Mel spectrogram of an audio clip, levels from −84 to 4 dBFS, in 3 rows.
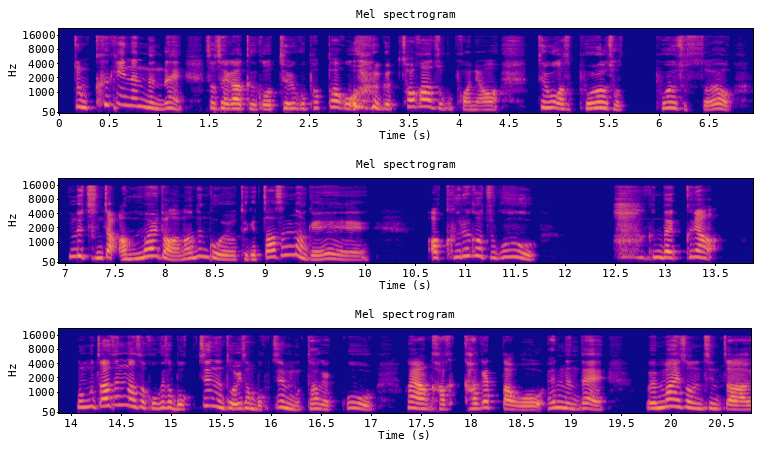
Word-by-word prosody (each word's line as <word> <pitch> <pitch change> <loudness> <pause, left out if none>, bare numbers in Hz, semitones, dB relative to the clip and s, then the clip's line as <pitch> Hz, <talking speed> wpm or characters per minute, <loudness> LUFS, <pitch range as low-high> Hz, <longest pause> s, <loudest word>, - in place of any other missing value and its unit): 좀 290 -4 0
크긴 405 +1 0
했는데 260 -8 -1 0.2
그래서 255 - -3
제가 230 -2 +5
그거 205 -2 -3
들고 235 -1 -1
파파고 265 0 +2 0.3
그 215 -2 -3
쳐 320 - +4
가지고 315 -8 +1
번역, 185 0 -4 0.4
들고 275 -2 +1
가서 225 -4 0
보여줬 240 -7 +2 0.3
보여줬어요. 230 -5 -2 0.3
근데 340 +2 0
진짜 265 -4 +4
아무 215 +1 +2
말도 345 +4 +4
안 180 +3 +1
하는 280 +8 -1
거예요 205 -9 -1
되게 200 +1 -5
짜증나게. 225 - -1 0.6
아 275 0 +2
그래 310 +5 -3
가지고 290 - -2 0.9
아 280 -5 -6
근데 280 -1 +2
그냥 290 -2 +3 0.6
너무 305 +2 -1
짜증나서 350 -3 +3
거기서 265 +3 -1
먹지는 300 - -1
더 235 -4 +3
이상 245 -1 -1
먹지는 245 +6 -2
못하겠고 205 +2 -4 0.3
그냥 240 -5 +6
가 220 - -1 0.2
가겠다고 225 -8 0
했는데 245 -7 +1 0.4
웬만해서는 275 0 +3
진짜 215 -6 +2
255 Hz, 310 characters per minute, -25 LUFS, 215-295 Hz, 0.9 s, 그냥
